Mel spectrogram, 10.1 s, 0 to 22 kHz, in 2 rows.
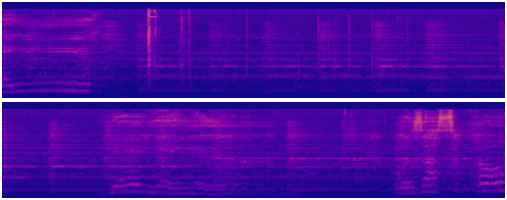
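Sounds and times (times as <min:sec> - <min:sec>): faint instrumental music: 0:00.0 - 0:10.0.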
